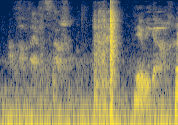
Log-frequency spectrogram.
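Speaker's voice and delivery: unvoiced whispered aside; whispering. Real, not acted. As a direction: whisper it under your breath.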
